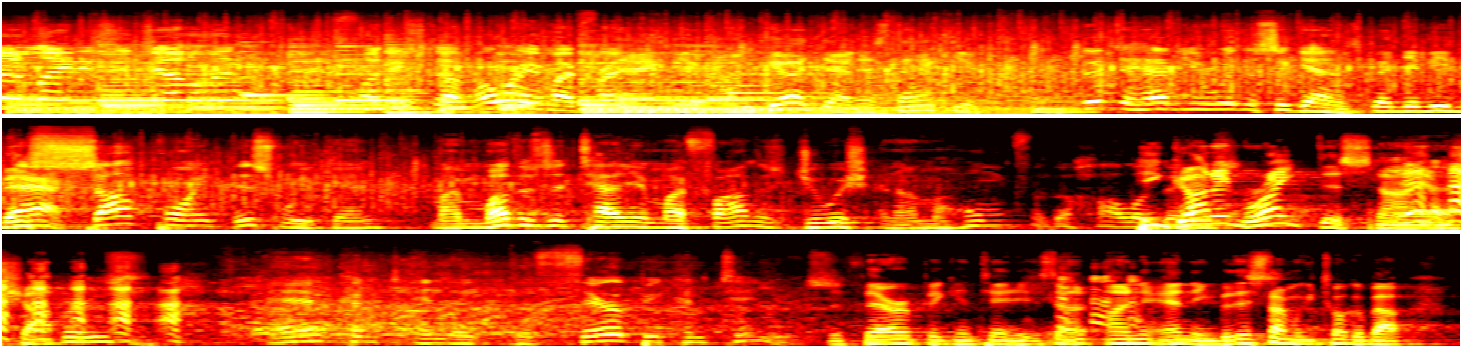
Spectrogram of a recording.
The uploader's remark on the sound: Live at the SouthPoint Casino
